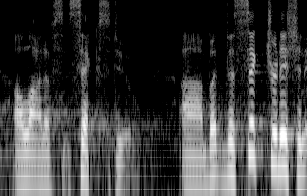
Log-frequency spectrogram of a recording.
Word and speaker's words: Sikh: Sikh. Sorry. Yes, sorry. Sikh. I just was involved. Sikh, yes, he's Sikh, and actually it's the preferred pronunciation is Sikh, but it sounds like sick, so we say Sikh.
